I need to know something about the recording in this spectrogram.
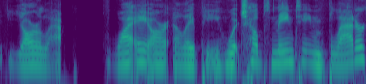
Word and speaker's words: Yarlap: the co-founder of a woman's wellness device called yarlap y-a-r-l-a-p which helps maintain bladder control and tone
